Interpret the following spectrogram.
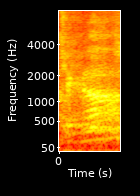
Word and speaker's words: Chacon: Chacon. Chacon. Got it. You actually said the correct Italian pronunciation.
